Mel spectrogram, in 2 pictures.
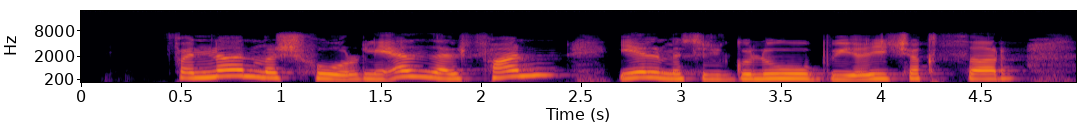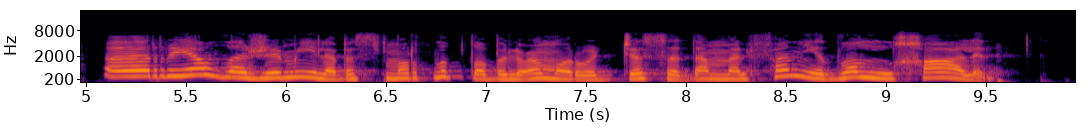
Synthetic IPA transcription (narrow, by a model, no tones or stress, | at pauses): fanːaːnmaʃhuːɾlɪʔanːalfanjɪlmɪsɪlɡʊluːbwjʕiːʃʔakθɑɾˤ | ɪrːɪjɑːðˤɑd͡ʒamiːlabasːmʊɾˤt̪ˤɑb̚t̪ˤɑbɪlʕʊmɾwɪld͡ʒasad̪ʔamːalfanːjðˤɨlːxaːlɪd̪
